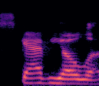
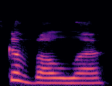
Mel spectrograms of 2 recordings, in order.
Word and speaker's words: Scaevola: I said it wrong for years. I like to enunciate every single letter. I was calling it Scaviola, but it's Scaevola.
